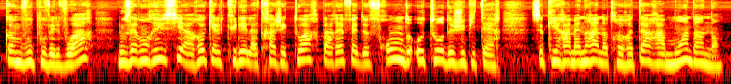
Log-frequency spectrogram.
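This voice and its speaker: A woman's voice: fairly high pitch, brisk, few pauses, natural voice. A woman playing an earnest, polite chief engineer aboard a spaceship in an audio drama, careful and matter-of-fact. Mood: polite, businesslike. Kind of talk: scripted audio drama acting. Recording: clear background noise.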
